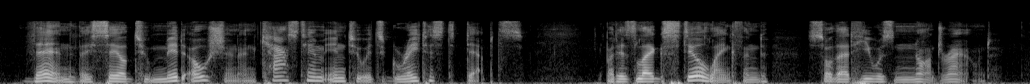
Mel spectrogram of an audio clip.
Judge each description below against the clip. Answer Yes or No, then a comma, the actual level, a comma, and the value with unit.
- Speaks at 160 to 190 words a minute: No, average, 140 wpm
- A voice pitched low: Yes, low, 130 Hz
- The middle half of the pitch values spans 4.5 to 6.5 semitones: Yes, average, 5.1 semitones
